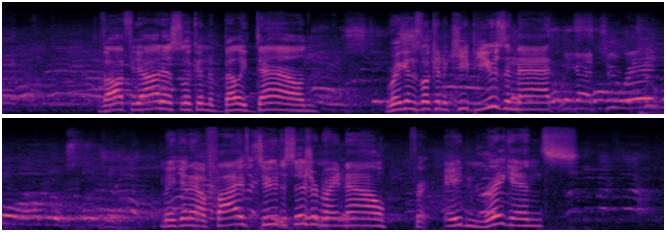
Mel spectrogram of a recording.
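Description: Men and women in a crowd shout and cheer loudly in an echoing hall.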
